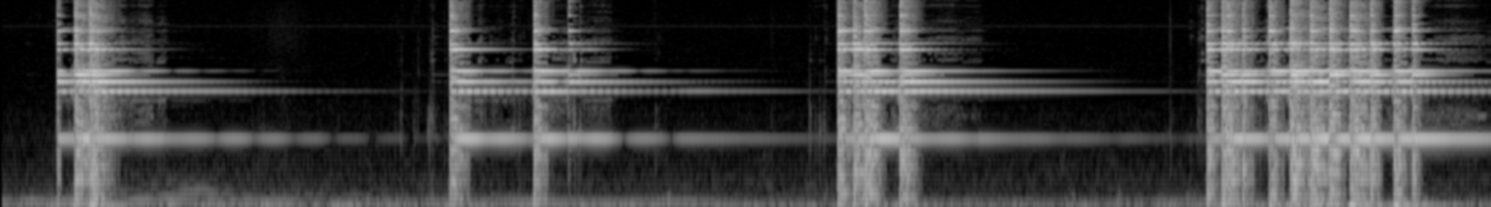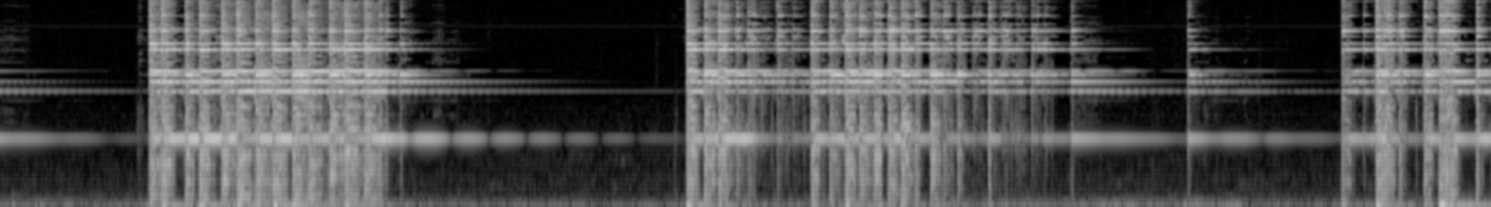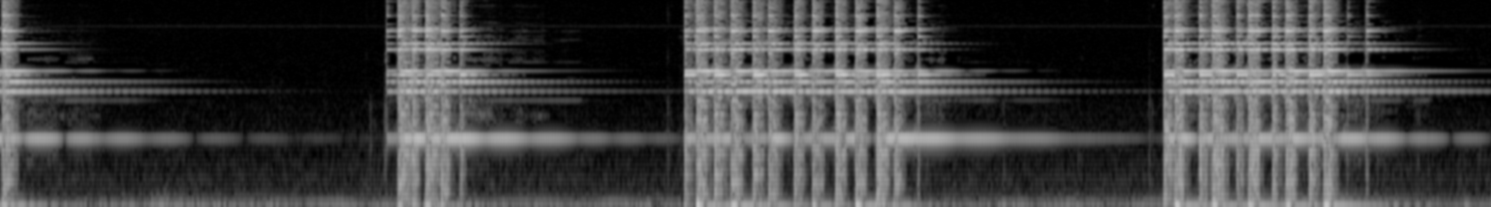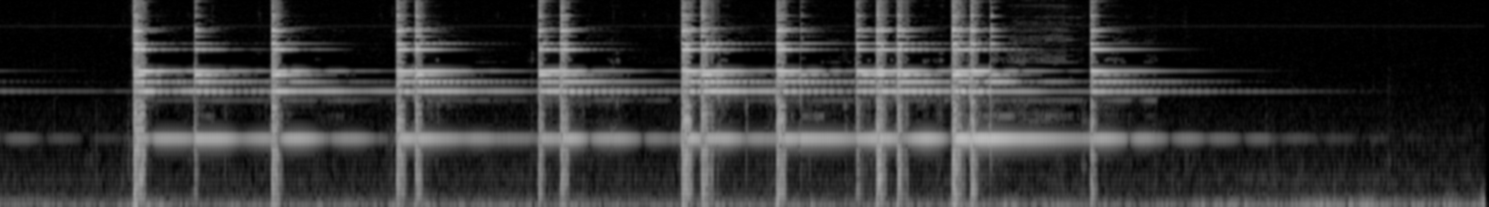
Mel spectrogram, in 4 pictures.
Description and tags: Hand Clock
Ringing of a clock
Clock, Ring, Ringing-clock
